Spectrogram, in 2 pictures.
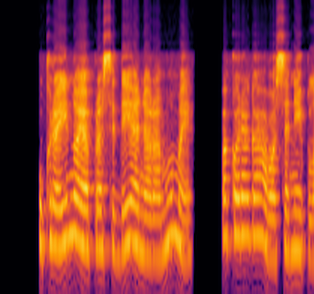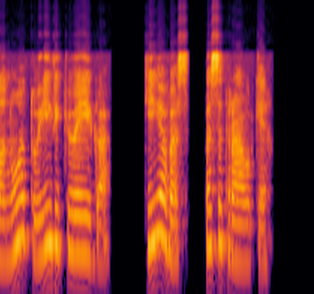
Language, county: Lithuanian, Šiauliai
